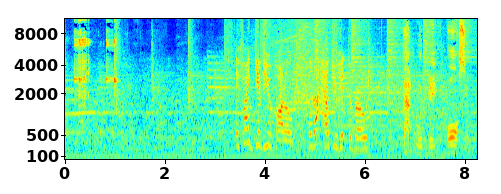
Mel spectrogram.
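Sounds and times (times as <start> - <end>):
glasses clinking in a toast: 0.0 - 1.3
speech: 3.4 - 6.2, 6.8 - 8.2.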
